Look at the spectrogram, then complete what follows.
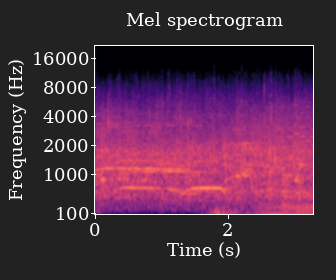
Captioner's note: cheering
